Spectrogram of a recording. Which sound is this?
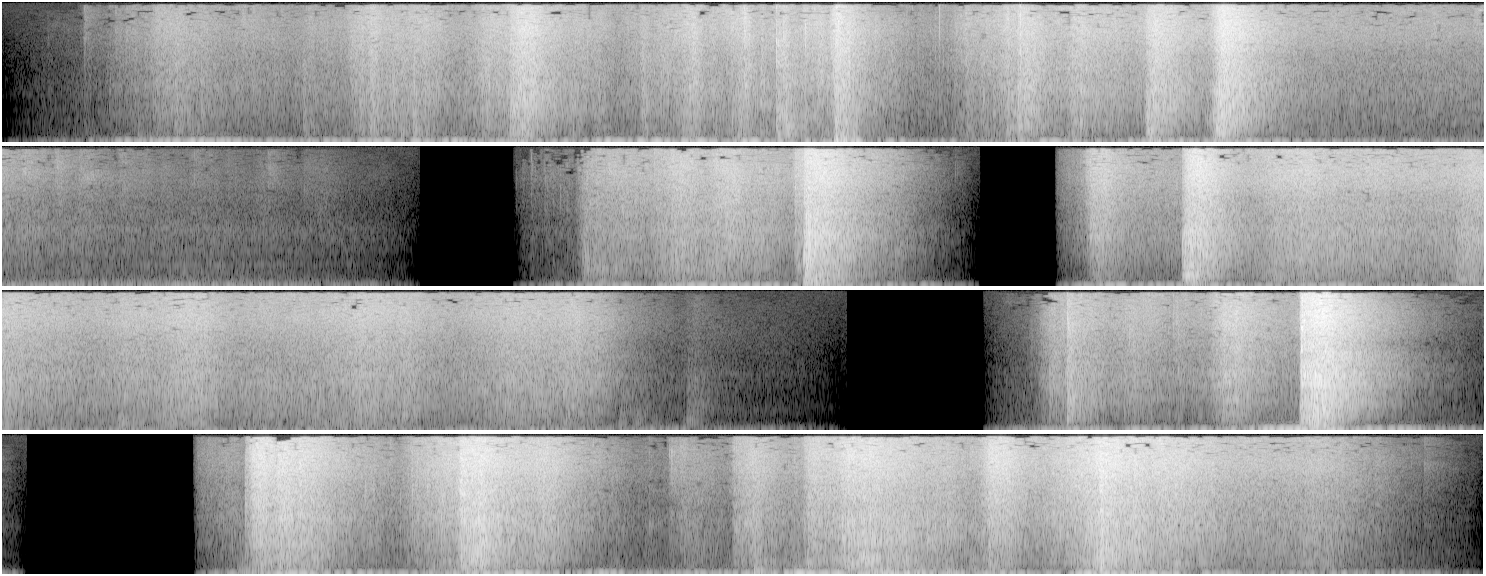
garbage bag plastic throw down apartment staircase and handling
down, apartment, bag, plastic, garbage, throw, staircase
